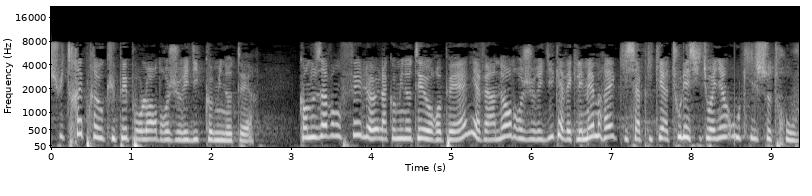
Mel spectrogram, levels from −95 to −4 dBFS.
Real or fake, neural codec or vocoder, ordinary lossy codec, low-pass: real; none; none; none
